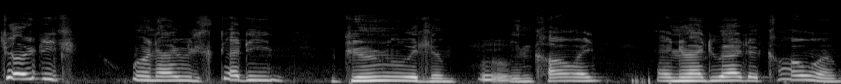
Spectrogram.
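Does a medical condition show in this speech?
Yes: cerebral palsy; from birth, brain injury disrupting messages between brain and body, therapy in childhood; no medication.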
